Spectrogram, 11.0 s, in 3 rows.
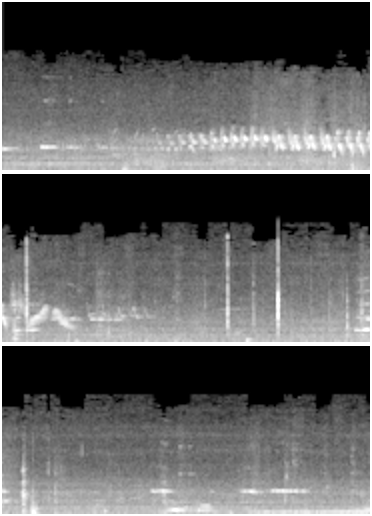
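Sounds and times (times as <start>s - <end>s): songbird singing a rapid trill: 0.0s - 5.3s, 8.8s - 10.5s.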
